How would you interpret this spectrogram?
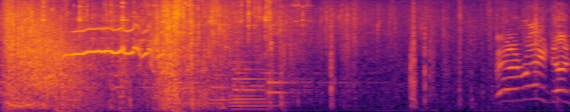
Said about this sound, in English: Settle down. Settle down. Whoa, whoa, whoa,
